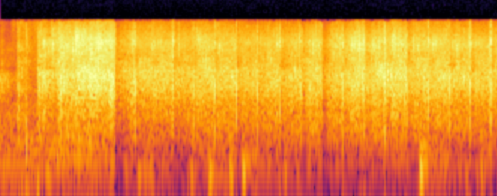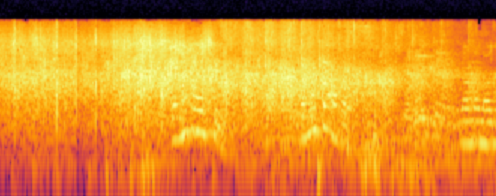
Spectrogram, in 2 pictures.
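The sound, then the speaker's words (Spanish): Loud, sustained applause from an audience at a business training session, a dense steady wash of clapping lasting about thirteen seconds, with a few cheering voices rising over it toward the end. “Entonces, para comenzar a explicar esto, quiero que le demos un aplauso bien fuerte y bien caluroso a la mejor parte de mi negocio.”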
